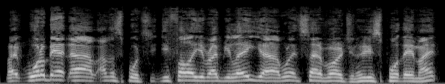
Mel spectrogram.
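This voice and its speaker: A man's voice: a little high, steady tone, rapid-fire, fairly bright tone, no echo. A man with an Australian accent co-hosting sports radio, rambling and matey. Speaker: radio co-host.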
